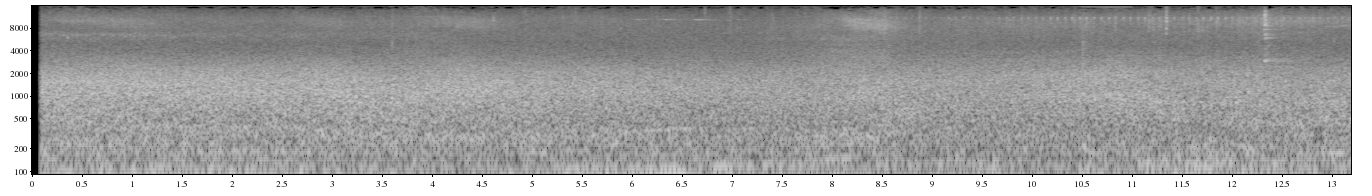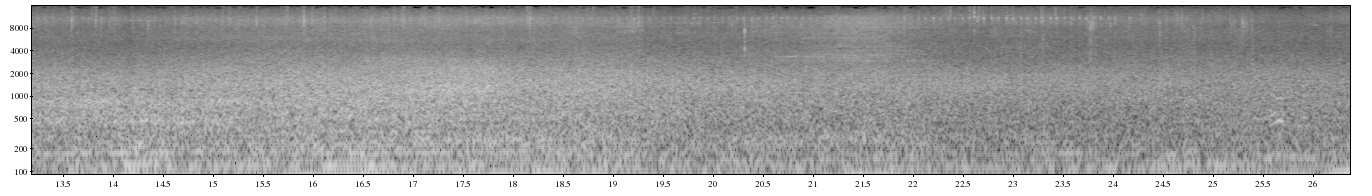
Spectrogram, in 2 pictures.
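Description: Road traffic on a busy city street: a steady rush of passing cars, swelling and fading as vehicles go by.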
